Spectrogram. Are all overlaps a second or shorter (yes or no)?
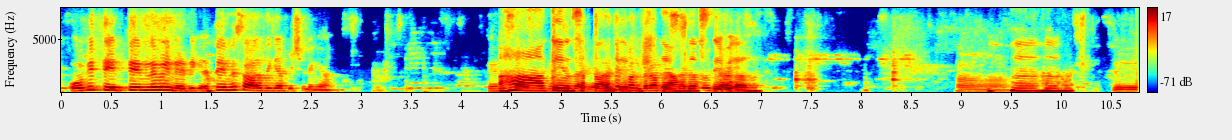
no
